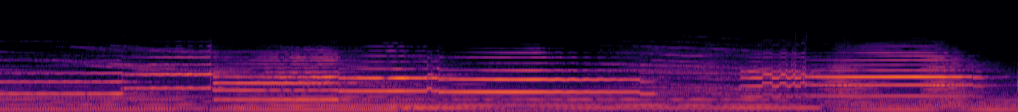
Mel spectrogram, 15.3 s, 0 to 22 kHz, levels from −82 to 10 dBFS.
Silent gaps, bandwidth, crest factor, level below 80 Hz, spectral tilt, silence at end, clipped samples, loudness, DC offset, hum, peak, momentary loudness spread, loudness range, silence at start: none; 6.8 kHz; 14 dB; -46 dBFS; -7 dB/octave; 0 s; under 0.1%; -27 LUFS; under 0.1%; none; -14 dBFS; 15 LU; 9 LU; 0 s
